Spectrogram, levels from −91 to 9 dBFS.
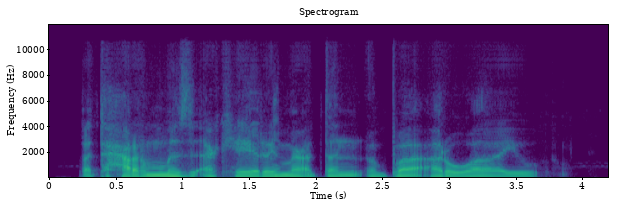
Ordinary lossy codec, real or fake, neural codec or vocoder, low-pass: MP3, 96 kbps; fake; codec, 16 kHz in and 24 kHz out, 0.6 kbps, FocalCodec, streaming, 2048 codes; 10.8 kHz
